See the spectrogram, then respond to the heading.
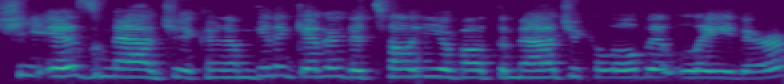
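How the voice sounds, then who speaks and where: In a Canadian accent, a woman speaks with a high pitch. Her pace is fairly quick. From Canada. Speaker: interview host. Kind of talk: interview.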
